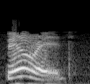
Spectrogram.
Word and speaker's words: spirit: Spirit， S-P-I-R-I-T， Spirit，注意这里辅音在 s 后面发音浊化了，读作 b，那么单词就读作 spirit。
